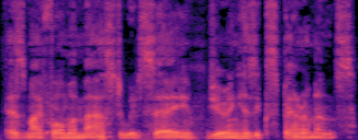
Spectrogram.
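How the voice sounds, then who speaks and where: An actor playing an aloof, sardonic stone golem in a fantasy game, with a deep gravelly voice and deadpan, haughty phrasing. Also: male voice, normal speed, dry recording, heavily acted.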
